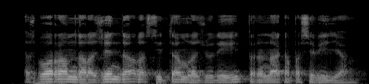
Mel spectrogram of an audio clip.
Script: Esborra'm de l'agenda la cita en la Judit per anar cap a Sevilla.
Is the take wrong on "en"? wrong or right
wrong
